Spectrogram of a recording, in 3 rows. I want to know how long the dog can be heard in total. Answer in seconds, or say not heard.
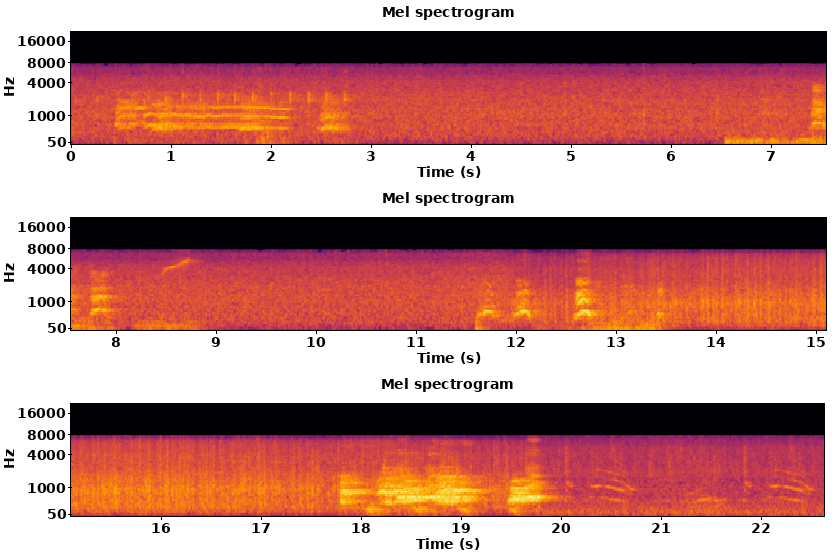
9 s.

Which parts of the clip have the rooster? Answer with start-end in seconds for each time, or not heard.
0.4-2.2.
